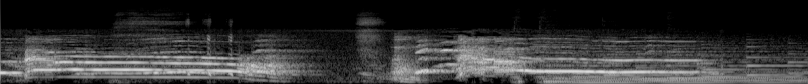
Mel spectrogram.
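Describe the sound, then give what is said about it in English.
A New Guinea singing dog howls loudly, its eerie tonal wail sliding up and down in pitch. There is a brief break partway through, then more layered howling. “I think I'm just gonna let the New Guinea singing dog play us out.”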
